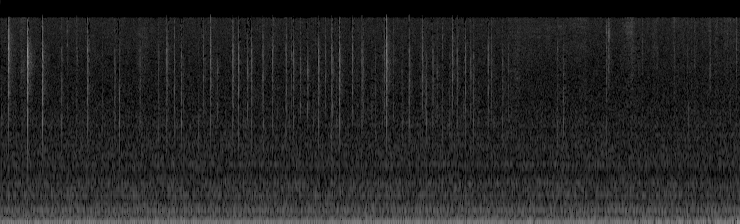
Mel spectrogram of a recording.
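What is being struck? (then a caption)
Polished wooden egg tapped with fingernails. A small, solid, dark-brown polished wooden egg is held in one hand and tapped with long painted nails close to the microphone. Quick, light, irregular taps make bright, crisp clicks over a steady low hum.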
